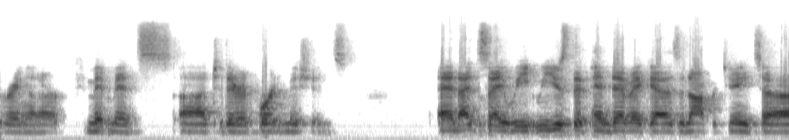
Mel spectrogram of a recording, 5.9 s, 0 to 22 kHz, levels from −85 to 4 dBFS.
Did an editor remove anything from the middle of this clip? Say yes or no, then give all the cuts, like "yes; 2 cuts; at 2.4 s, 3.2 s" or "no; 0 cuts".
yes; 1 cut; at 3.6 s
